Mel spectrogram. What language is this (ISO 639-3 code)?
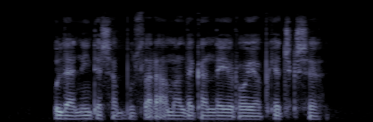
uzb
